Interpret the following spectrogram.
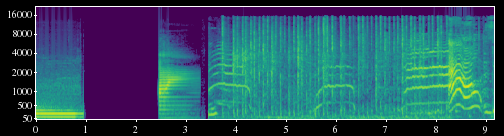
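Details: Domestic cats in a funny compilation, one biting; several drawn-out, arching meows rise and fall over a busy musical backing with strong rhythmic beats, plus a brief sharp cry near the start.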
